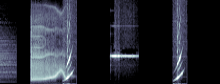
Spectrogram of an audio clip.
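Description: Short cartoon sound effects: a brief sound ending in a quick upward slide about a second in, a high steady beep about two seconds in, and another quick upward slide near the end. The song's last note fades out just before them.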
